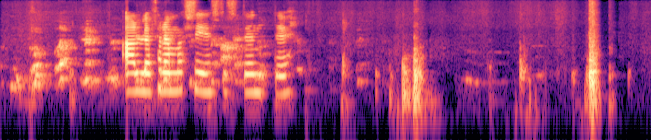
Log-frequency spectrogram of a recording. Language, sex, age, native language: Icelandic, female, 9, Icelandic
